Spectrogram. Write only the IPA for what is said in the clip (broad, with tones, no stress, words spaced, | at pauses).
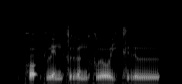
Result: kɔ˨˩ʔkle˧nkro˨˩n kloː˨˩jkrɯː˨˩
